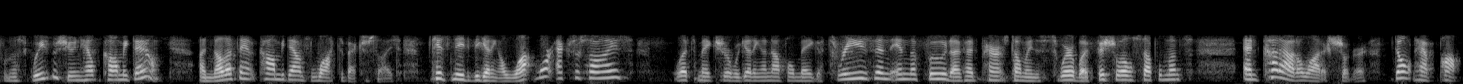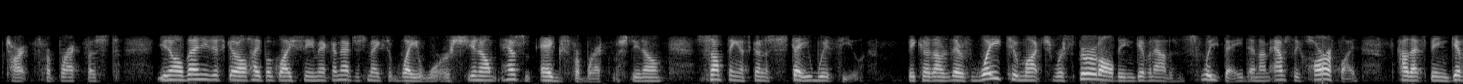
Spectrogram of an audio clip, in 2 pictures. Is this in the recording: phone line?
yes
